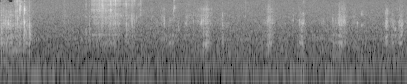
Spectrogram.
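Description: A person chewing a fried mozzarella stick, with soft mouth clicks and smacks.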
